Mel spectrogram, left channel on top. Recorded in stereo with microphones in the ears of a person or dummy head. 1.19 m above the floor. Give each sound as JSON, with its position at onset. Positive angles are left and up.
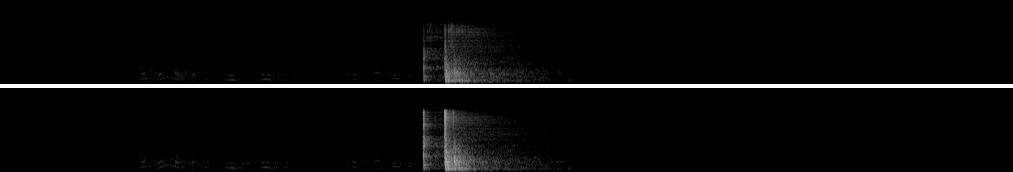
{"t": 1.4, "sound": "a man speaking", "side_deg": 5, "distance_m": 2.0}
{"t": 4.2, "sound": "a door slam", "side_deg": -70, "distance_m": 0.6}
